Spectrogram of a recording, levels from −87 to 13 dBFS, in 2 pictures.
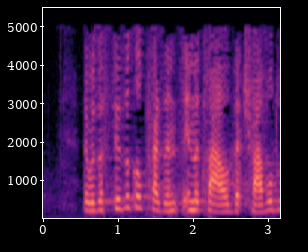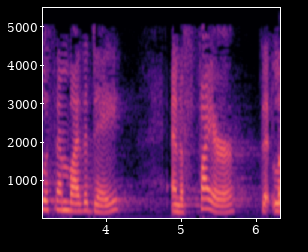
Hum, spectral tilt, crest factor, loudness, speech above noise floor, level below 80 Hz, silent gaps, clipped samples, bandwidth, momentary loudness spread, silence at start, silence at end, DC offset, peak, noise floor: none; -6.5 dB/octave; 18 dB; -17 LUFS; 35 dB; -62 dBFS; none; under 0.1%; 5.2 kHz; 10 LU; 0.55 s; 0 s; under 0.1%; 0 dBFS; -51 dBFS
